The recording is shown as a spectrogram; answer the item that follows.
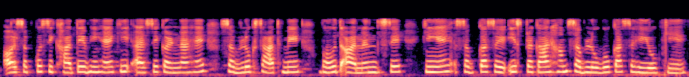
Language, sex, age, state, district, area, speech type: Hindi, female, 18-30, Uttar Pradesh, Jaunpur, urban, spontaneous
